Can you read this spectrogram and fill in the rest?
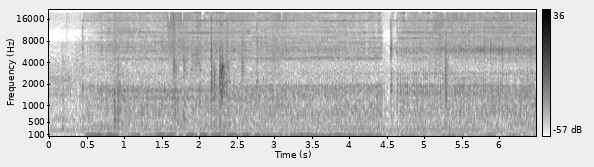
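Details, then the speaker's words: A model U30C locomotive's new custom-built motor, mounted on two lead shims with goop only and run with extra weight and the shell on. It gives a low, steady, even hum with no knocks or rattles and sounds well tuned. "Sounds like a good, well-tuned Athearn Blue box, although his box may have been orange."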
